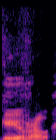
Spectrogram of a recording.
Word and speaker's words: gyro: why we pronounce this gyro the accurate ancient pronunciation would be something like guro which is of course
